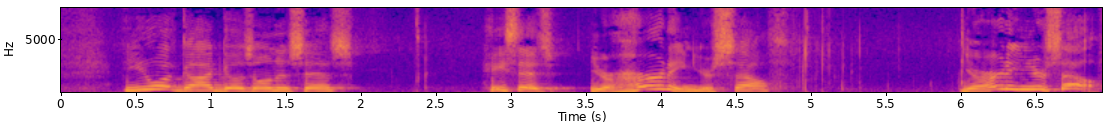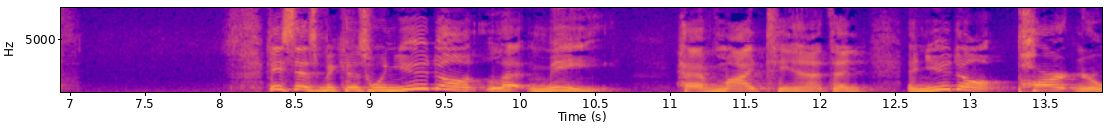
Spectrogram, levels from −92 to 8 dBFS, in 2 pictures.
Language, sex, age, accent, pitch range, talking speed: English, male, 60-79, American, 180-280 Hz, 140 wpm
